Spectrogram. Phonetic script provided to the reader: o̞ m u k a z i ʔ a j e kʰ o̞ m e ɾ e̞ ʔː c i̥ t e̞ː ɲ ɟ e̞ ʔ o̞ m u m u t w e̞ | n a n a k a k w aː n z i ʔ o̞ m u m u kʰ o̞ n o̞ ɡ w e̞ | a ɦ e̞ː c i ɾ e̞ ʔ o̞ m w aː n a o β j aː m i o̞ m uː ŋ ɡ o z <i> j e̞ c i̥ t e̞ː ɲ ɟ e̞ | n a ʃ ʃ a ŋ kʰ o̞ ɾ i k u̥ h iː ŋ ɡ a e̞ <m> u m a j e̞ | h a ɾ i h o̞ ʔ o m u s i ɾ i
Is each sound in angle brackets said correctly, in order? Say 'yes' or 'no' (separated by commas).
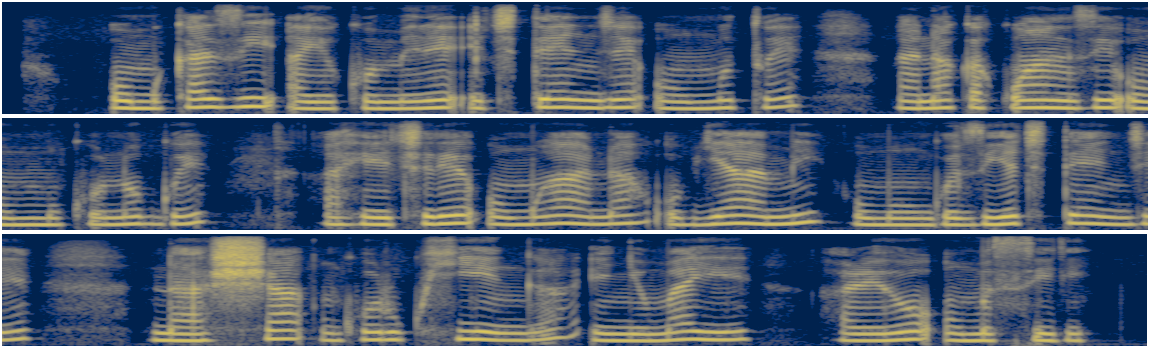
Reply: yes, no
